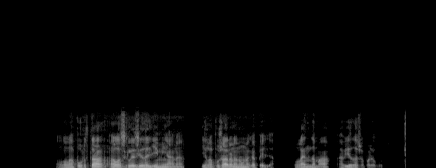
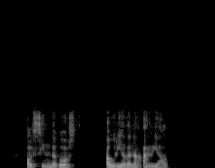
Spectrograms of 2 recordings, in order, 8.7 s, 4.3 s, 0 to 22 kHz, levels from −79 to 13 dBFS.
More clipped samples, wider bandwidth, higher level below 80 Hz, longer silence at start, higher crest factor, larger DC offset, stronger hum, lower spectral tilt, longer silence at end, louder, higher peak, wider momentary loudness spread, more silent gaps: neither; about the same, 7.8 kHz vs 8 kHz; first, -62 dBFS vs -68 dBFS; first, 1.15 s vs 0.55 s; about the same, 24 dB vs 26 dB; neither; neither; about the same, -5.5 dB/octave vs -5 dB/octave; second, 0.6 s vs 0.95 s; first, -27 LUFS vs -30 LUFS; about the same, -6 dBFS vs -6 dBFS; first, 19 LU vs 11 LU; first, 3.76-4.02 s, 5.57-5.74 s, 5.81-5.86 s, 7.82-8.06 s vs 1.76-2.11 s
